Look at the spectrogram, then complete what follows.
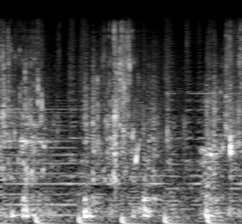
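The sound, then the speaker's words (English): A clogged toilet with a deflated balloon inside being flushed, its water churning and gurgling with repeated sloshing surges, the balloon creating a seal so the water struggles to drain rather than emptying cleanly. “So it's clogged. Right, so the flush doesn't work. No, it flushes, but it's like the balloon just creates a seal.”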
